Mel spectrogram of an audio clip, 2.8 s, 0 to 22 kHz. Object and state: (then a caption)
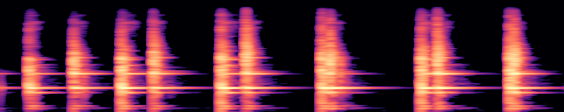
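Ringing musical rock. An umbrella-shaped granite boulder at the Rayachoti musical rocks is struck 10 times in a rhythm, giving bright, bell-like, cowbell-like rings pitched around 1.5 kHz. Each ring decays quickly, and its umbrella shape is said to make the resonance echo all around, carrying more strongly to listeners farther away.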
